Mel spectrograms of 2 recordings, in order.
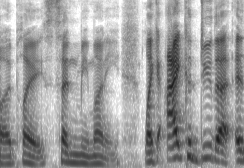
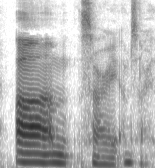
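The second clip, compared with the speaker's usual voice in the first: plain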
